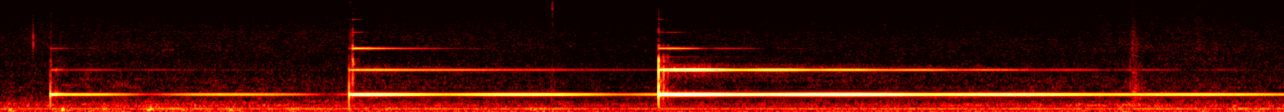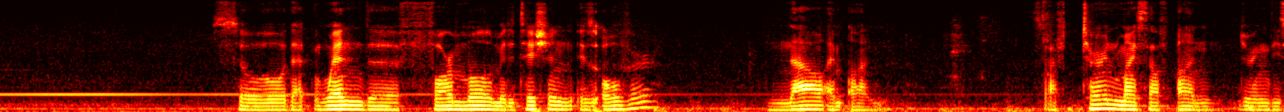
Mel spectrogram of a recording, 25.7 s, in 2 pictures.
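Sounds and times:
low steady hum: 0.0 - 25.6
meditation bell ringing: 0.5 - 20.3
speech: 15.2 - 19.6, 20.6 - 21.8, 23.3 - 25.6.

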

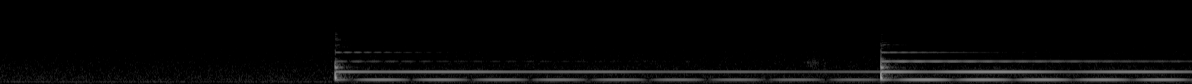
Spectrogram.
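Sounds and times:
meditation bell ringing: 3.4 - 11.9.

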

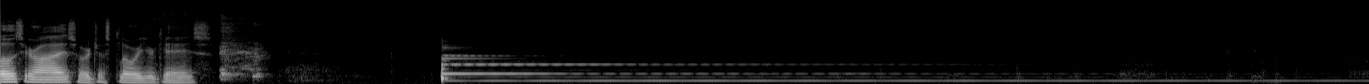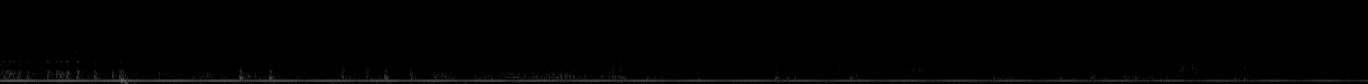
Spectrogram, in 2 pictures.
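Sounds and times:
speech: 0.0 - 2.4
meditation bell ringing: 4.4 - 27.0.

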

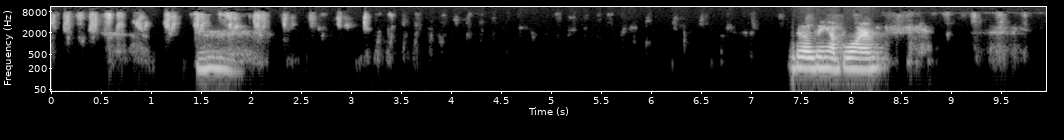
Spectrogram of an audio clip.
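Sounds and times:
palms rubbing together: 0.0 - 9.9
speech: 1.4 - 2.1, 7.4 - 8.4.

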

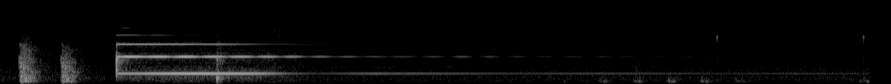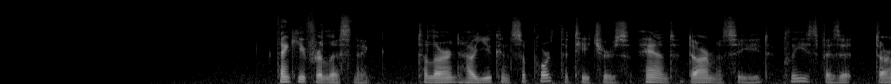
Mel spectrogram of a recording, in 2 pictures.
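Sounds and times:
soft knocks: 0.2 - 0.9
meditation bell ringing: 1.2 - 7.0
speech: 11.7 - 17.8.

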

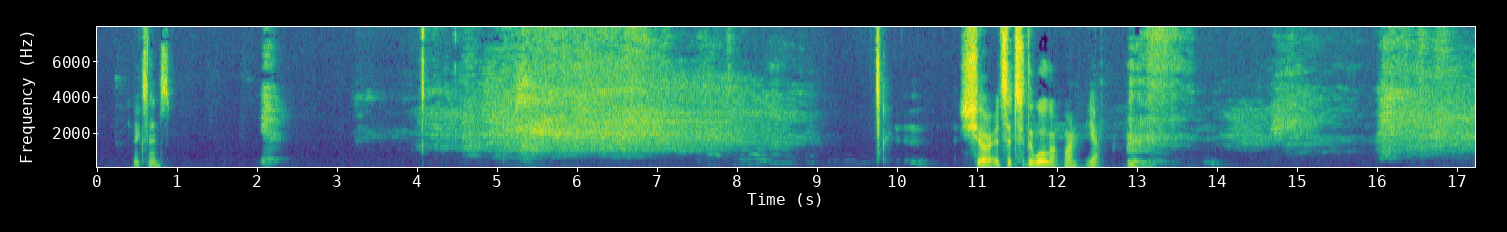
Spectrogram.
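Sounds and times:
speech: 0.4 - 1.0, 11.0 - 13.1
short sharp breaths or clicks: 3.2 - 9.0, 13.2 - 17.2
voiced throat hiss: 4.0 - 9.1, 12.8 - 17.2.

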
